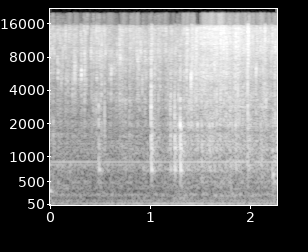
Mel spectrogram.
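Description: Whole garlic cloves fry in a pan for a garlic bharta, a steady, fairly close sizzle with scattered crackles and pops that grows a little louder toward the end.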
